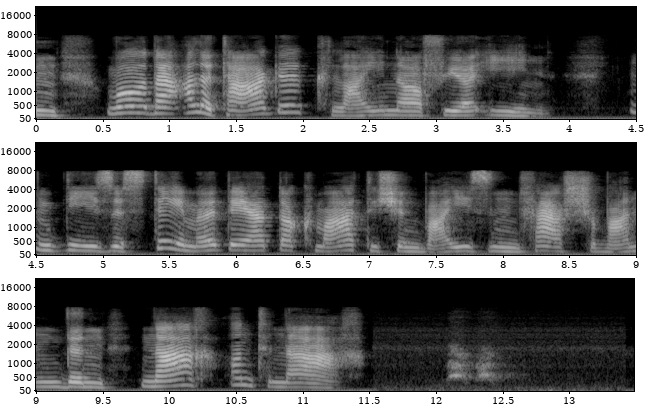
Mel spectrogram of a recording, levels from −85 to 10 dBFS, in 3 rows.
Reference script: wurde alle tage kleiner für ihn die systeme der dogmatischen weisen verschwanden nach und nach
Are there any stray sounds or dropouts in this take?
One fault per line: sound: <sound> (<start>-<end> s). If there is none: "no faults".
sound: bark (11.9-13.3 s)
